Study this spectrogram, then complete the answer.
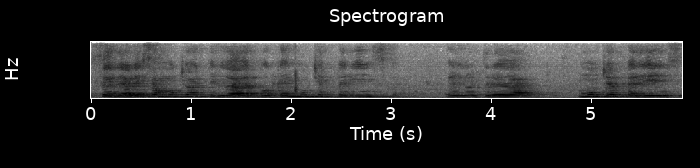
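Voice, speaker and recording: A woman speaks at a high pitch and a moderate pace. Noticeable background noise and audible room echo fill the recording. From Cuba. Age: 60s. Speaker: activist. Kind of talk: public talk.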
